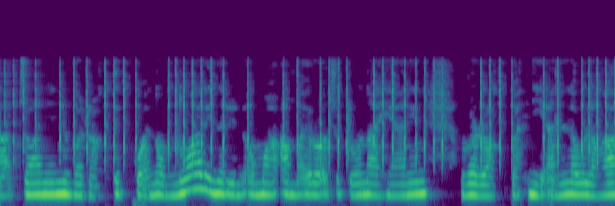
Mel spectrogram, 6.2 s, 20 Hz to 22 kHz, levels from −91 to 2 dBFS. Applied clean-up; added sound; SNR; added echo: classical method WPE with log-MMSE.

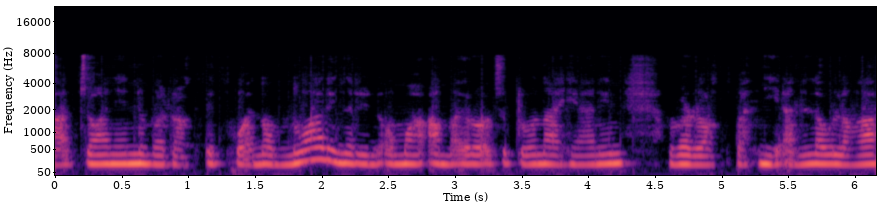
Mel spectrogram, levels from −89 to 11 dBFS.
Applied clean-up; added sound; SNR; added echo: neural separator model SepFormer DNS4.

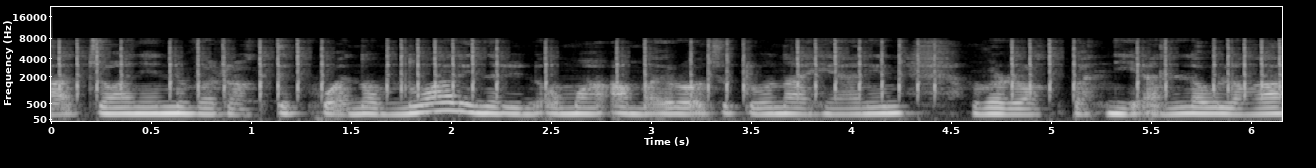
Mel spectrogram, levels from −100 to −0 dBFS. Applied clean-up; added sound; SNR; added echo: none; Typing; 12 dB; reverberation time 0.1 s.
